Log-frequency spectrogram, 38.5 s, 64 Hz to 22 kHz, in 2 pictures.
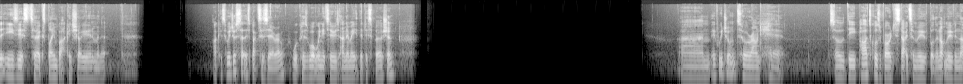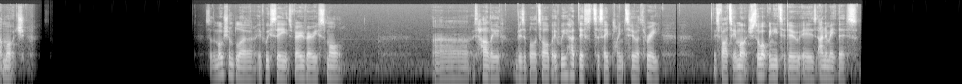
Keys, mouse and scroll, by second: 10.7 n, 13.4-14.8 scroll up 2, 14.8-17.4 drag, 17.7-21.0 middle drag, 21.4 click, 21.6 click, 28.3-34.3 drag.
